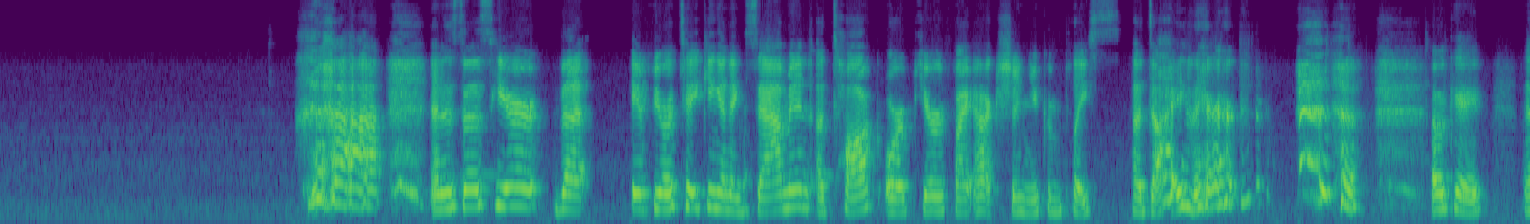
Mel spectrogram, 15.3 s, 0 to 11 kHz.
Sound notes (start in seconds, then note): 3.0 laughs; 13.0 laughs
